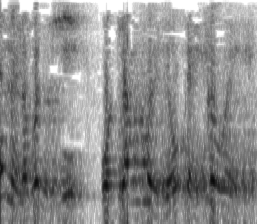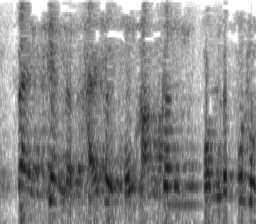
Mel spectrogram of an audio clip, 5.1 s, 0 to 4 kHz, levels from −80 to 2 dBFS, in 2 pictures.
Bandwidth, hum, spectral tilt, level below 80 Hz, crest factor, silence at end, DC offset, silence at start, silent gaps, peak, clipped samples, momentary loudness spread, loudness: 4 kHz; none; -9 dB/octave; -36 dBFS; 12 dB; 0 s; under 0.1%; 0 s; none; 0 dBFS; under 0.1%; 4 LU; -12 LUFS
